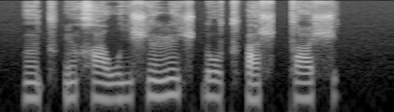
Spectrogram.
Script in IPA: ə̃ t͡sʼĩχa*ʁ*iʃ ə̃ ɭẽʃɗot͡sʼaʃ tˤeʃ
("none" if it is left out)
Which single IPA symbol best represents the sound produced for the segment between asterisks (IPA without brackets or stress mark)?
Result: w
